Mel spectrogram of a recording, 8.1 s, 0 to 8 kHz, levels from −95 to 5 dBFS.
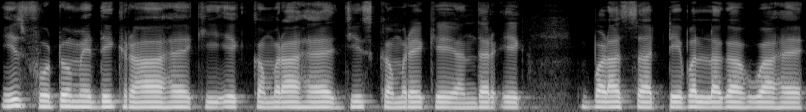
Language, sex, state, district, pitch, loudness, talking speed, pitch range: Hindi, male, Jharkhand, Garhwa, 140 Hz, -13 LUFS, 155 wpm, 135-140 Hz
